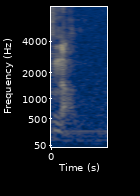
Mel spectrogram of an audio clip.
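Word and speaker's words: Ngan: I believe it's Nung, if I remember correctly. Yeah, it's Nung. Natasha Nung.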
